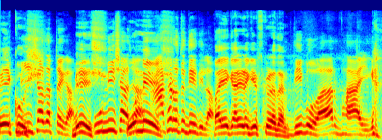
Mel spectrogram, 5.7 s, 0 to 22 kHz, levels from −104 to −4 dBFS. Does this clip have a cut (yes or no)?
no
